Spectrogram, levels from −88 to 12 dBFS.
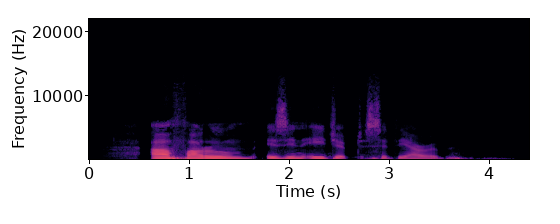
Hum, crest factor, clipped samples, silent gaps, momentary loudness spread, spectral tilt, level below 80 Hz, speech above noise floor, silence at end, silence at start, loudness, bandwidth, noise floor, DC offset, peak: none; 18 dB; under 0.1%; none; 16 LU; -7 dB/octave; -62 dBFS; 37 dB; 0.7 s; 0.65 s; -34 LUFS; 9.8 kHz; -71 dBFS; under 0.1%; -18 dBFS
